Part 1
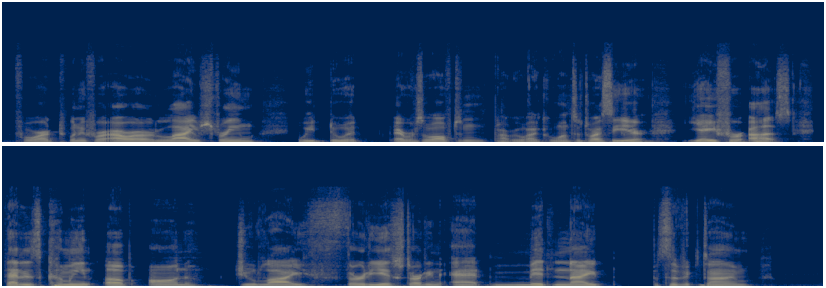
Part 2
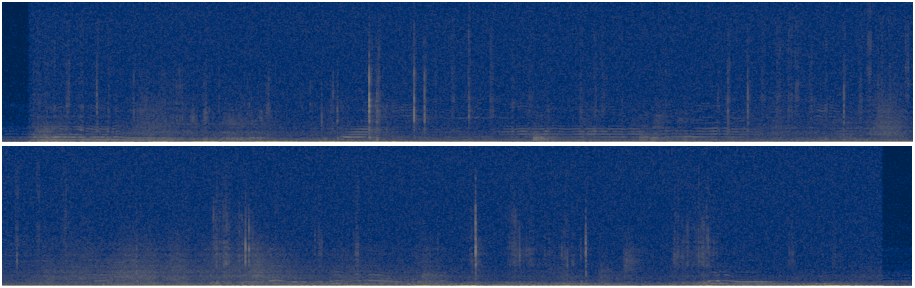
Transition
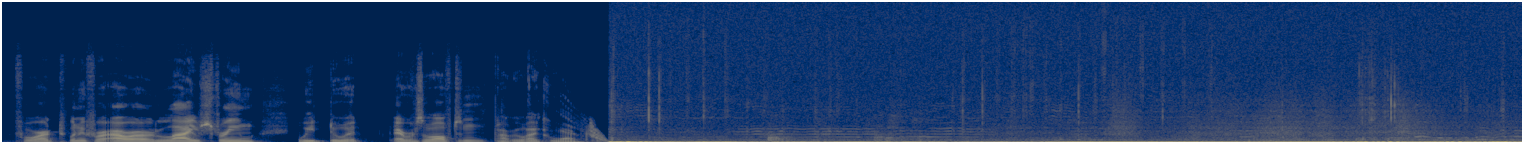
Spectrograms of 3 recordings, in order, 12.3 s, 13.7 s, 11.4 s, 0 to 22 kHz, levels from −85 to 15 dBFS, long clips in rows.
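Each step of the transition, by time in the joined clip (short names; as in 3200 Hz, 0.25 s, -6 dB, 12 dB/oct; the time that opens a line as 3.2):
part 1
4.05 tape stop 0.50 s
4.55 switch to part 2 from 2.79 s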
